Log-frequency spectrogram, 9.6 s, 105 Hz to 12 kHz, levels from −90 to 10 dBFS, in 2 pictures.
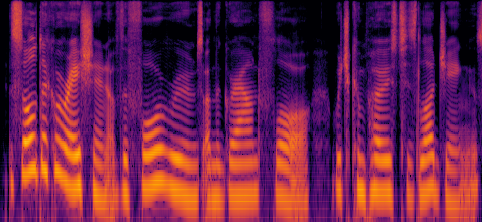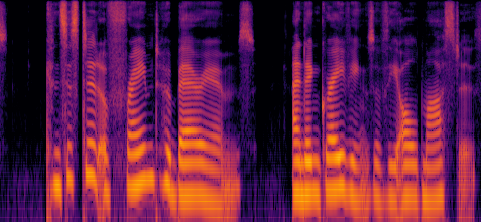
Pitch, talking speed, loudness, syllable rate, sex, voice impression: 205 Hz, 155 wpm, -20 LUFS, 4.6 syllables/s, female, very feminine, adult-like, slightly fluent, sincere, slightly calm, slightly sweet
